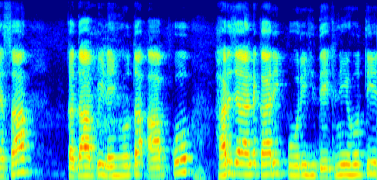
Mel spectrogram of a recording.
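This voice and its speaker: A man's voice: high voice, fairly bright tone, distant mic. A man teaching a grammar lesson. He keeps asking his students short questions, answers them himself, and repeats each point. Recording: echoey room.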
